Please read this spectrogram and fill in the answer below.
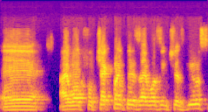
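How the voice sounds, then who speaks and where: A man with an Israeli accent. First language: Hebrew. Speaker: cybersecurity industry expert. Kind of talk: panel discussion. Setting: video call.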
